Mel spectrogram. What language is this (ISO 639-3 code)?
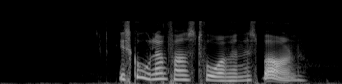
swe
